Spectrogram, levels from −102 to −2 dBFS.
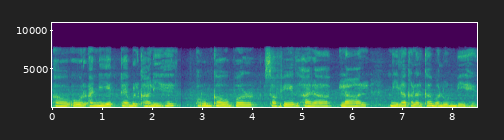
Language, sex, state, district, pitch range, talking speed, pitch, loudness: Hindi, male, Uttarakhand, Tehri Garhwal, 195-215 Hz, 125 wpm, 205 Hz, -14 LUFS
